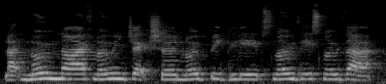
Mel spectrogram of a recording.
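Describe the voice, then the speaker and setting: A young woman from Colombia co-hosting a chat show, loud and hyper, laughing often as she talks. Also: a little high, flat delivery, unhurried, reverberant. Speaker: podcast co-host. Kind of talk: casual chat.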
